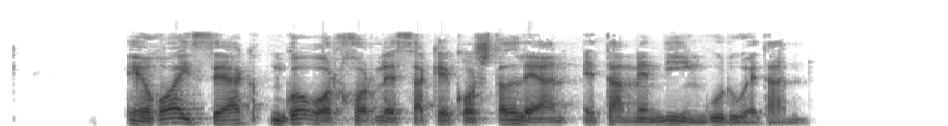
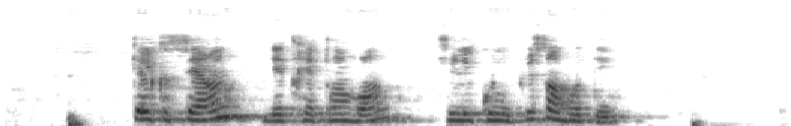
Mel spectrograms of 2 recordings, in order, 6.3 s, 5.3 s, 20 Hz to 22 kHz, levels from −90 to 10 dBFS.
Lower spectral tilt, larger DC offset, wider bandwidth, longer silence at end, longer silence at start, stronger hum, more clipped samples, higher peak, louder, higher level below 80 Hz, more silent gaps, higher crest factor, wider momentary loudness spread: about the same, -5 dB/octave vs -6 dB/octave; neither; first, 8 kHz vs 7.2 kHz; first, 0.95 s vs 0.6 s; first, 0.85 s vs 0.45 s; neither; neither; about the same, 0 dBFS vs -2 dBFS; first, -16 LUFS vs -19 LUFS; second, -54 dBFS vs -46 dBFS; second, none vs 4.47-4.59 s; about the same, 16 dB vs 18 dB; second, 7 LU vs 21 LU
